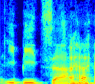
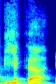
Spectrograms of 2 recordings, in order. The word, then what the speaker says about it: Ibiza: It only took me 2 weeks to pronounce Ibiza correctly, because the Z is in Spanish. – So not Ibiza, Ibiza. – Ibiza. So we go to Ibiza, and it's a very interesting experience.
